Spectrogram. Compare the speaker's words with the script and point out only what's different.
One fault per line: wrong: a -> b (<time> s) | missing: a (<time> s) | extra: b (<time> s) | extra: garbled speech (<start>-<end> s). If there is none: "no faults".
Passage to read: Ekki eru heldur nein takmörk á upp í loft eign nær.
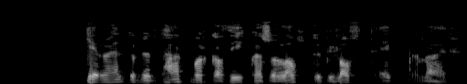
extra: því hversu langt (2.3 s)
